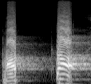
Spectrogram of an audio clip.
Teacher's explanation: 리을 비읍이 비읍이 됐으니까 리을이 탈락했구나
